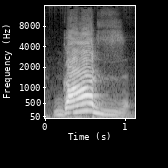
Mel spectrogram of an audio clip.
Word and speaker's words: gods: worms next D process is equal to it's God's gods gods rods rods SWAT plus yes swords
